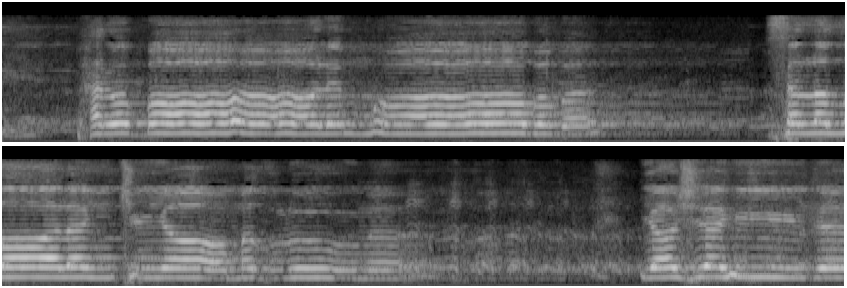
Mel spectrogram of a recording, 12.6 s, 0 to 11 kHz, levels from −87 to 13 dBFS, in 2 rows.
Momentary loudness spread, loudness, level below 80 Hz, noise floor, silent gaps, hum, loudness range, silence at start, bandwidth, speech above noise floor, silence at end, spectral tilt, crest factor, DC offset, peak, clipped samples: 22 LU; -17 LUFS; -64 dBFS; -43 dBFS; none; none; 7 LU; 0 s; 8 kHz; 26 dB; 0 s; -3.5 dB/octave; 16 dB; 0.1%; -2 dBFS; under 0.1%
